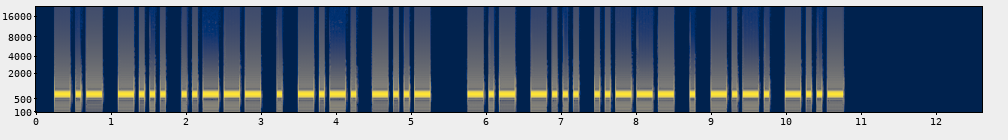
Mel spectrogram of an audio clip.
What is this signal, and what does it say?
Morse code, heard as a keyed tone, about 17 wpm, 700 Hz. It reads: KB2ECX KB2ECX
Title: USA Call Signs Repeated 3x 17wpm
